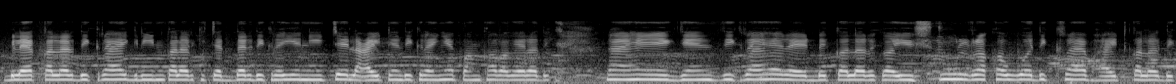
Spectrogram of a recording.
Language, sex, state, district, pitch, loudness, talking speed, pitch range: Hindi, female, Bihar, Madhepura, 215 Hz, -15 LUFS, 200 wpm, 210-220 Hz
